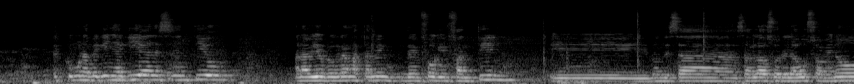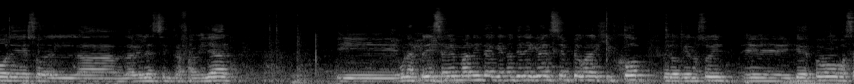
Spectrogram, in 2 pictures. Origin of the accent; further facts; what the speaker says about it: Estación Central, Santiago Metropolitan Region, Chile; Nosotros venimos de Estación Central, de la población Santiago, Los Nogales, compañeros de la población Guillermo Bonilla.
